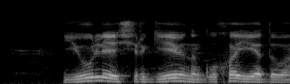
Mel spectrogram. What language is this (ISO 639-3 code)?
rus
